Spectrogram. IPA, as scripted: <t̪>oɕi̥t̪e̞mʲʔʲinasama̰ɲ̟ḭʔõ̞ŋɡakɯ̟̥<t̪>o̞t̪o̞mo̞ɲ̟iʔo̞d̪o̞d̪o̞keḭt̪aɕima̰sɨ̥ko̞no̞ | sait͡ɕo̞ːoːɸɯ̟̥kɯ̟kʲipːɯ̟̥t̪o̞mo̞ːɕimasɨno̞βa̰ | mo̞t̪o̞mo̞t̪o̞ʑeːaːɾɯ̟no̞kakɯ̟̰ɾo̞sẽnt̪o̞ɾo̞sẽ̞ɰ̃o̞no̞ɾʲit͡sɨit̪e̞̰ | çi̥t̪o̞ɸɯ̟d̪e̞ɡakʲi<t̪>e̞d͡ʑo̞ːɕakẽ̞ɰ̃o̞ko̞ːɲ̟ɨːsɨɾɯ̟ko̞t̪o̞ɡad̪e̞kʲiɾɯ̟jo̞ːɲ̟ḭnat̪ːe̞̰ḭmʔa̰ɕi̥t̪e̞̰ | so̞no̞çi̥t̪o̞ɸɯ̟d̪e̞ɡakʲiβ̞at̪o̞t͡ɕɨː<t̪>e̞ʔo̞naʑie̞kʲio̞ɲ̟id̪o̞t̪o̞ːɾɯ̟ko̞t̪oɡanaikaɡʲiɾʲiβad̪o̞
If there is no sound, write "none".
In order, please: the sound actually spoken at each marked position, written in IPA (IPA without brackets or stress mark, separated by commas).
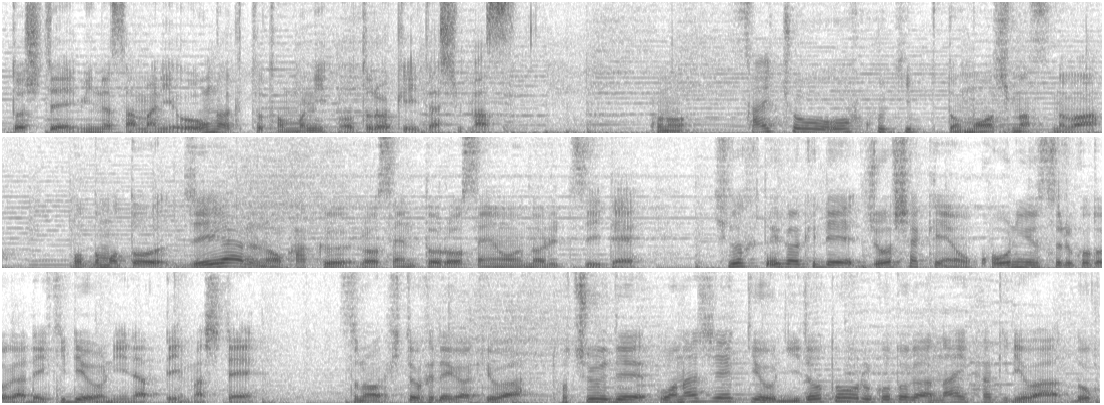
t̪, t̪, d̪, d̪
